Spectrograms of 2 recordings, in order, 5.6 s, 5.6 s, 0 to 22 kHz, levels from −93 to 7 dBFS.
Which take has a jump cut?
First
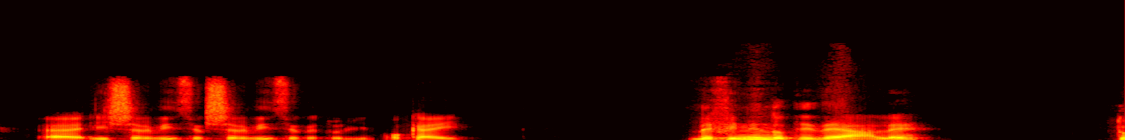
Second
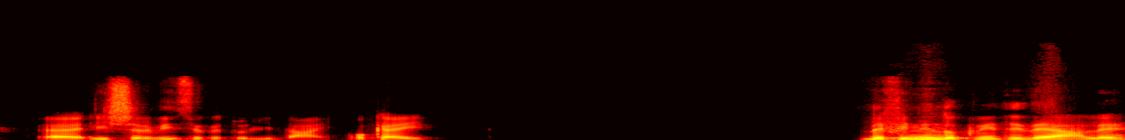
first; 4 cuts; at 1.0 s, 1.9 s, 3.1 s, 4.0 s

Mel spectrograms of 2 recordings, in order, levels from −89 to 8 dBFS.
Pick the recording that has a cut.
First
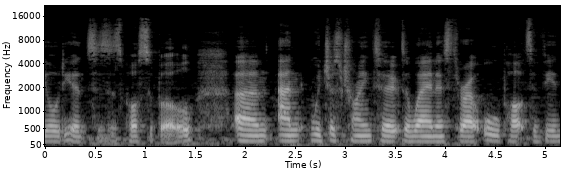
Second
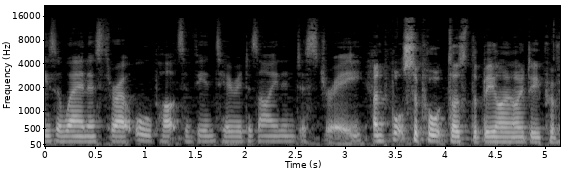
first; 2 cuts; at 3.0 s, 3.6 s

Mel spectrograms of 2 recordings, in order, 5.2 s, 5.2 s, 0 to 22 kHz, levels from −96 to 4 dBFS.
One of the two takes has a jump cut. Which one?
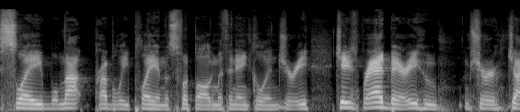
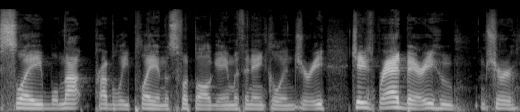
first; 1 cut; at 2.1 s

